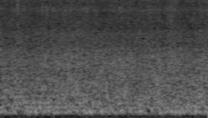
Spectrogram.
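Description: Water rushes over rocks in a stream.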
